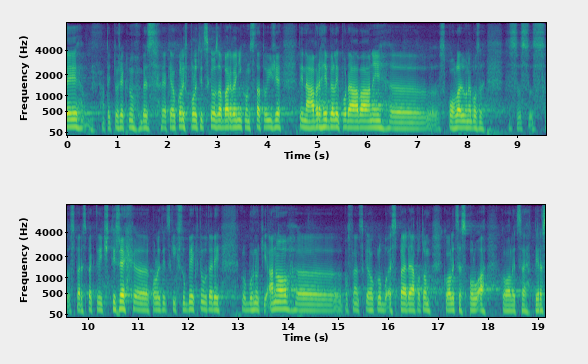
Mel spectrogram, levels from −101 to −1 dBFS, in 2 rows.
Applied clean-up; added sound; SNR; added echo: none; none; none; none.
